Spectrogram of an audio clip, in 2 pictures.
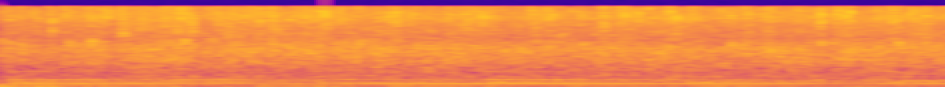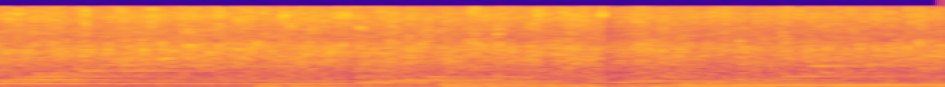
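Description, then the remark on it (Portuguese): An audience at a church service applauding during an altar call while people kneel in prayer, a dense, steady wash of loud clapping that fills the whole stretch without pause, with low sustained musical tones humming underneath. “Ô oh, glória, vamos aplaudir mais.”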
